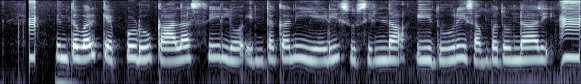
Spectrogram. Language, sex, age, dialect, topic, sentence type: Telugu, female, 18-24, Southern, agriculture, statement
